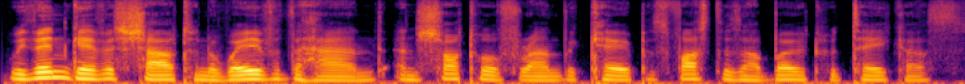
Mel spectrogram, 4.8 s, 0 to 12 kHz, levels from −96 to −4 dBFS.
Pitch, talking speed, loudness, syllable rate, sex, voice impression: 130 Hz, 310 wpm, -19 LUFS, 5.3 syllables/s, male, masculine, adult-like, tensed, hard, clear, fluent, intellectual, sincere, slightly wild, strict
